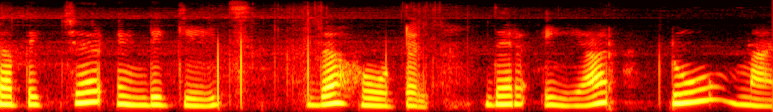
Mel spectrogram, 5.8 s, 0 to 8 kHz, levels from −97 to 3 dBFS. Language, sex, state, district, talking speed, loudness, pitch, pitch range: English, female, Punjab, Pathankot, 95 wpm, -20 LUFS, 215 Hz, 195-245 Hz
